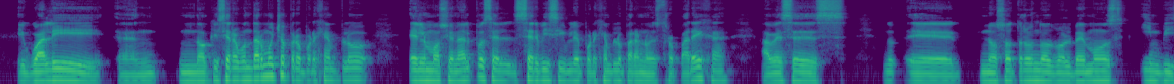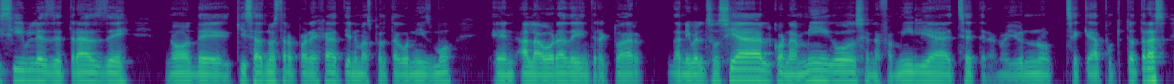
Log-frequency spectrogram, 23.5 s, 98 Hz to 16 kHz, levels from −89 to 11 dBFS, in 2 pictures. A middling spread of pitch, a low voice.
Yes: average, 3.3 semitones; low, 105 Hz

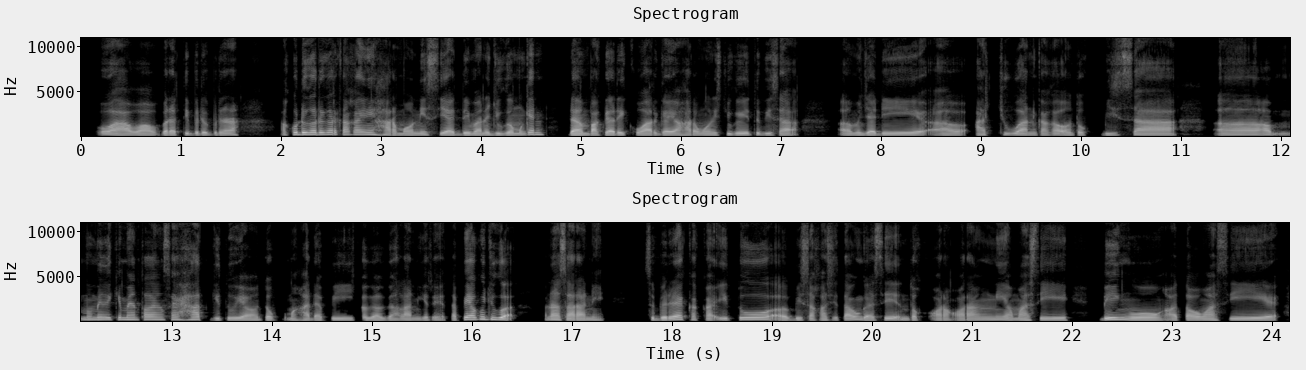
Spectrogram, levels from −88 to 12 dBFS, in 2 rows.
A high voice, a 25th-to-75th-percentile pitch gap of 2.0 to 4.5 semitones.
No: medium, 145 Hz; average, 4.0 semitones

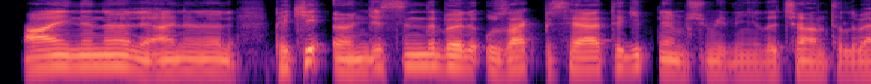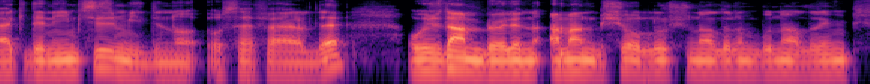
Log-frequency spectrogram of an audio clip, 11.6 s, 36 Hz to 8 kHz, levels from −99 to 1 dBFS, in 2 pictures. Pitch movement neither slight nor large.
Yes: average, 3.3 semitones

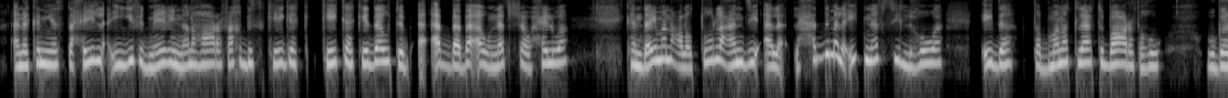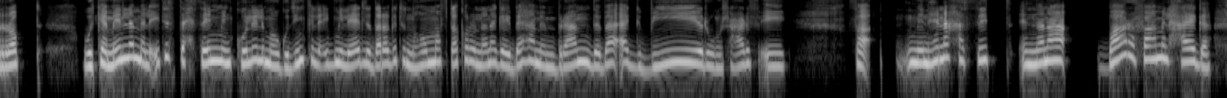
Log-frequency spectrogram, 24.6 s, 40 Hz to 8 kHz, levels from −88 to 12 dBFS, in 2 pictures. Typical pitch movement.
Yes: average, 3.3 semitones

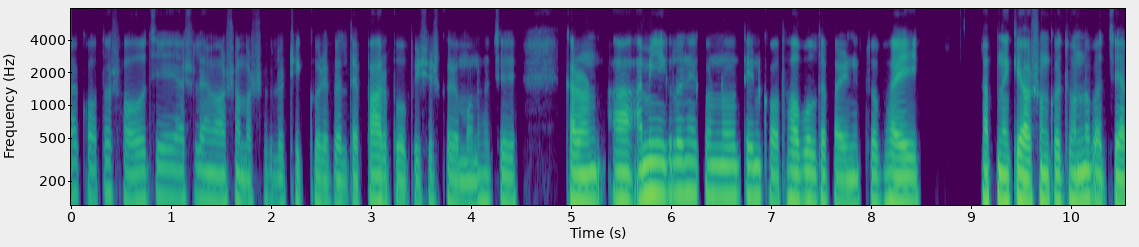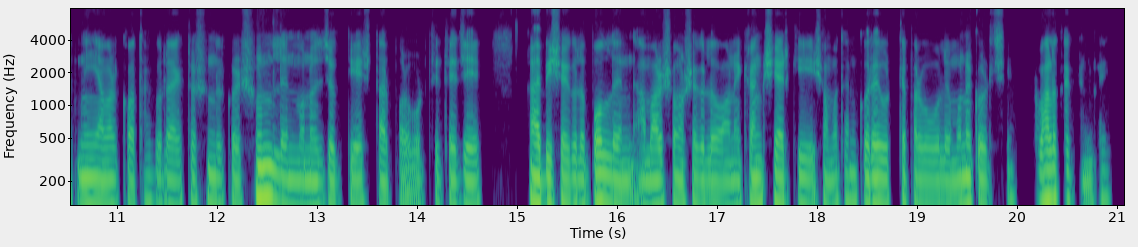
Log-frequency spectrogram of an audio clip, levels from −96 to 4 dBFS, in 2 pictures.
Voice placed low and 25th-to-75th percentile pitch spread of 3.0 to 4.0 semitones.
No: low, 110 Hz; narrow, 2.4 semitones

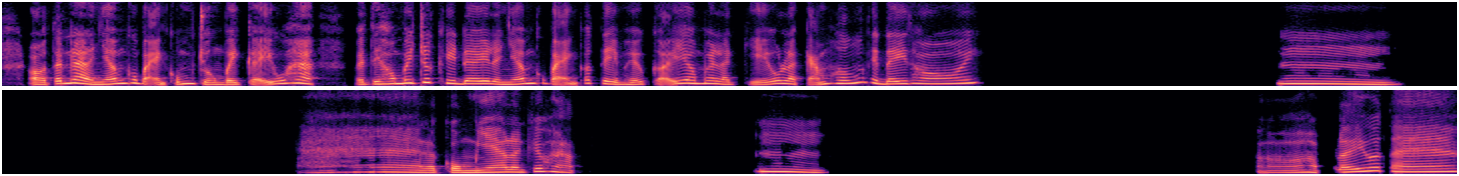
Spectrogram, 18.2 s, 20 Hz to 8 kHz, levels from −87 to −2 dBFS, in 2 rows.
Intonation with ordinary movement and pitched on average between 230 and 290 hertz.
Yes: average, 4.6 semitones; high, 245 Hz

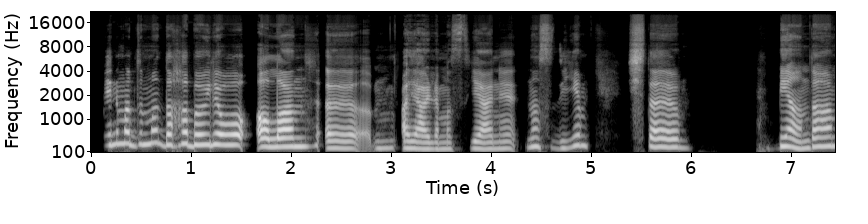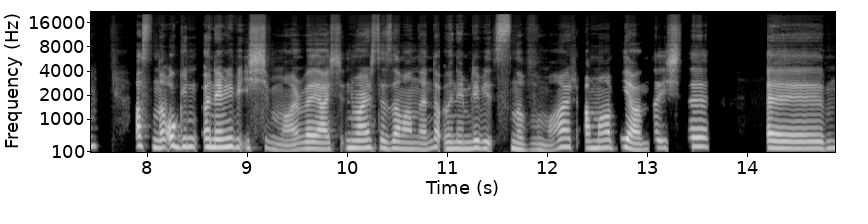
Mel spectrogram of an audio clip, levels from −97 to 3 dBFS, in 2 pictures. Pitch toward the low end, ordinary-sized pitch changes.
No: high, 210 Hz; average, 4.6 semitones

